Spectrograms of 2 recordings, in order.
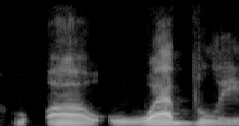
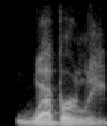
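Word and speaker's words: Webberley: Let me just give you a little background on Dr. Webley. Is that how you pronounce her name? Weberly, Dr. Weberly.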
